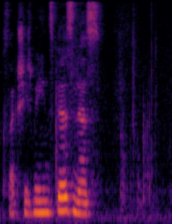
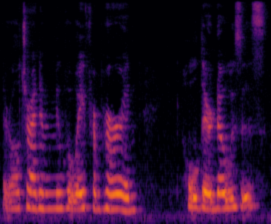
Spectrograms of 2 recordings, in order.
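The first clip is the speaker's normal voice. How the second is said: usual speaking voice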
